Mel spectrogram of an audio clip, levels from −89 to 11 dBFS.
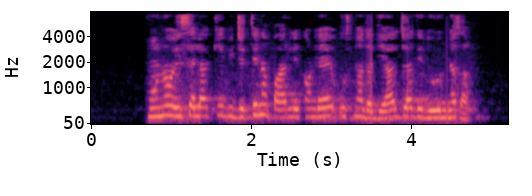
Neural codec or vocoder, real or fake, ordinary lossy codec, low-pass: none; real; AAC, 32 kbps; 7.2 kHz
